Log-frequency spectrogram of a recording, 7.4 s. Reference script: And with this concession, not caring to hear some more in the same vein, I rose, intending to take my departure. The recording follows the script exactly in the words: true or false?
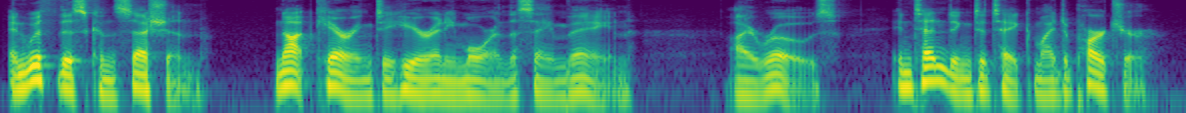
false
